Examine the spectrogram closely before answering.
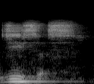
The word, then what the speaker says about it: Jesus: En español es Jesús, en inglés es Jesus, ¿sí? Como si fuera la pronunciación de una Y al principio.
